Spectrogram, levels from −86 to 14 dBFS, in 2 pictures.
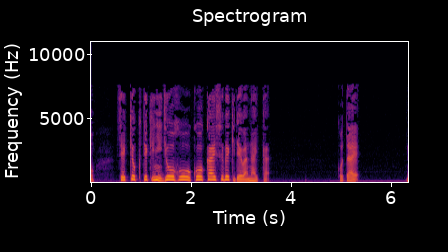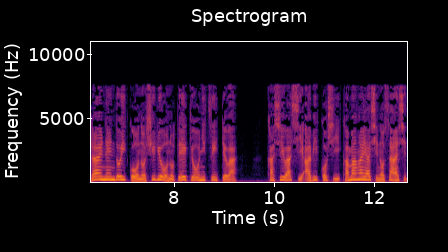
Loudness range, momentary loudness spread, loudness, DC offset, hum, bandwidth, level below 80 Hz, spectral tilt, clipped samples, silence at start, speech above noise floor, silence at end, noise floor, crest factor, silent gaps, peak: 7 LU; 11 LU; -19 LUFS; under 0.1%; none; 8 kHz; -58 dBFS; -5.5 dB/octave; under 0.1%; 0 s; 43 dB; 0 s; -61 dBFS; 14 dB; none; -6 dBFS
